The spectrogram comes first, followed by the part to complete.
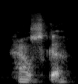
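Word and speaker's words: Houska: female player yofi housea it's taken me a very very long time to learn how to pronounce her name and she likes it and her name is Yanka but she's would like to be called yui and uh housea you'll hear all sorts of other ways of pronouncing it but that's what she prefers and uh I'm in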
